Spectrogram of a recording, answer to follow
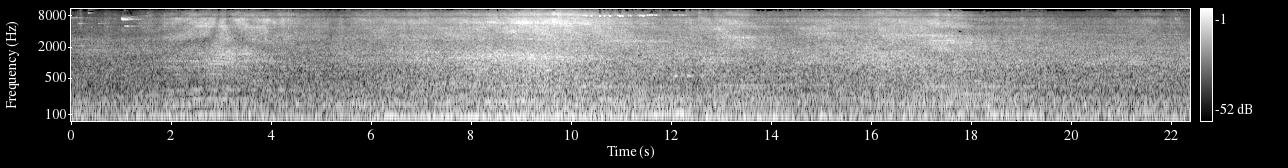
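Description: Steady rumble of road traffic passing, growing louder for a few seconds around the middle.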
